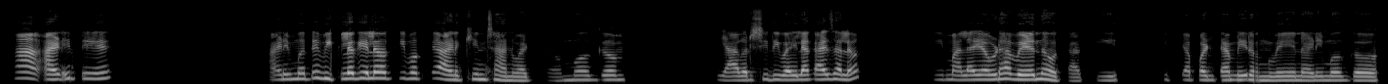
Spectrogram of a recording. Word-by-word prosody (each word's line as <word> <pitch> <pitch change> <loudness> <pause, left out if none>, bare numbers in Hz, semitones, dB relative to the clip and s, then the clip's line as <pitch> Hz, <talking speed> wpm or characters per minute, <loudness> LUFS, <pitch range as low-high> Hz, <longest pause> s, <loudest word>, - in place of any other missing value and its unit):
हां. 285 -2 +5
आणि 240 +3 +4
ते 265 +1 -3 1.6
आणि 235 +2 -4
मग 255 +1 -1
ते 300 - -1
विकलं 270 -1 +4
गेलं, 285 +1 +5
की 280 - -7
मग 270 0 -2
ते 280 - -7
आणखीन 230 0 +1
छान 195 -4 -1
वाटतं. 175 -1 -8
मग 210 0 -6
अ, 215 - -1 1.1
यावर्षी 195 +4 -2
दिवाळीला 215 0 +2
काय 230 0 +2
झालं, 235 +1 0 0.8
की 220 0 -18
मला 215 0 -2
एवढा 225 +3 +2
वेळ 225 -1 +6
नव्हता, 190 -8 -1
की 185 +3 -13 0.5
इतक्या 215 -1 -11
पणत्या 200 -1 -1
मी 210 0 -1
रंगवेन 190 -1 -1
आणि 185 +1 -3
मग 190 0 -4
अ, 180 -1 +1
215 Hz, 145 wpm, -30 LUFS, 190-245 Hz, 1.6 s, वेळ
